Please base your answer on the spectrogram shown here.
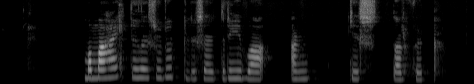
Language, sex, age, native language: Icelandic, female, 11, Icelandic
